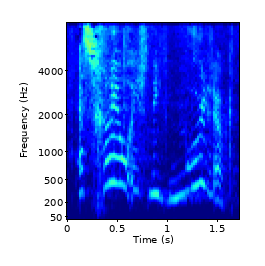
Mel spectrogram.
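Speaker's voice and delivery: ordinary talk, nothing marked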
